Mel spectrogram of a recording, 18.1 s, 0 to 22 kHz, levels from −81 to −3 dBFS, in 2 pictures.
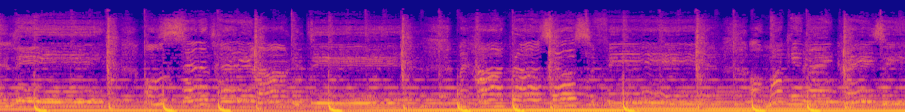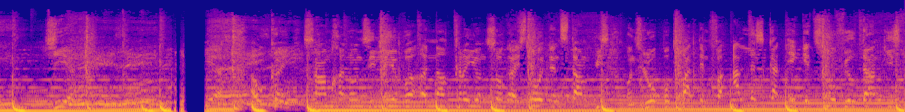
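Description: The audio has two short concealed packet losses at 10.77–10.82 s and 10.82–10.87 s, each a brief smear where about 20 ms and then 40 ms were patched from the preceding sound before real audio resumed. At 10.89–11.12 s a likely long network dropout follows. Unlike those quick smears, the continued sound fades, roughly 0.17 s of silence remains, and the lost stretch never returns.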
